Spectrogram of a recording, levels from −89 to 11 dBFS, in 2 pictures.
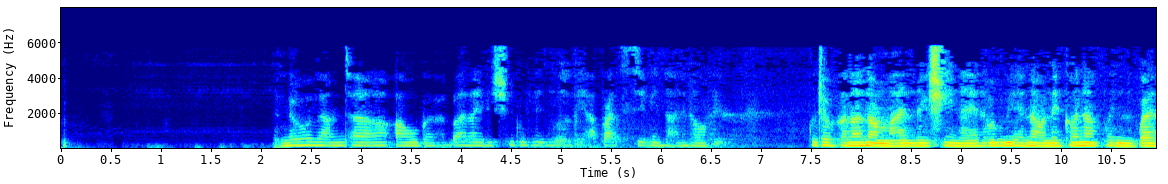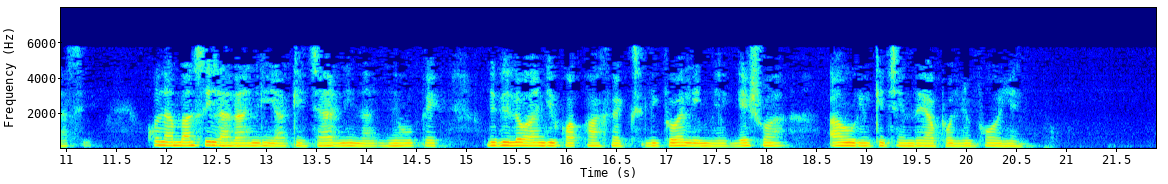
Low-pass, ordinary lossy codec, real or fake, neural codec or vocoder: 7.2 kHz; MP3, 24 kbps; fake; codec, 16 kHz in and 24 kHz out, 0.6 kbps, FocalCodec, streaming, 4096 codes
